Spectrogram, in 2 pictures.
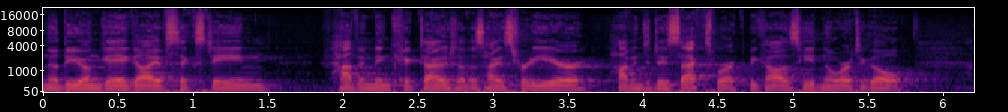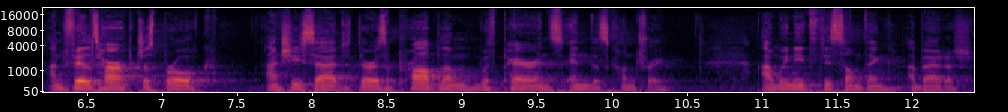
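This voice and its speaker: Talking at a very fast pace in a monotone, flat intonation, a man with an Irish Midlands accent uses a medium pitch, and audible room echo surrounds him. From Ireland, Midlands. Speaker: academic lecturer and author. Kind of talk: public lecture. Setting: lecture room with audience.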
